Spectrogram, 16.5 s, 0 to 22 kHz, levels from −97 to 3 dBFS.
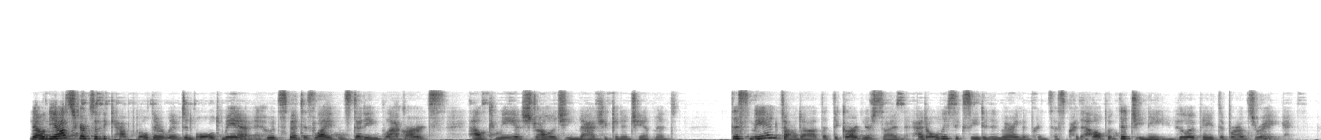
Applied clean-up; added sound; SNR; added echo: neural mask model DeepFilterNet 3.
